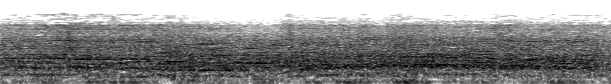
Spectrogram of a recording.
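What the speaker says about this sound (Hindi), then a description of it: "मंदिर में बड़ी संख्या में श्रद्धालुओं की ऐसी भीड़ उमड़ी" Dense crowd of devotees packed into a temple during Holi celebrations on Rangbhari Ekadashi, a steady, unbroken murmur of many voices and bustle with no single sound standing out.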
